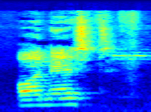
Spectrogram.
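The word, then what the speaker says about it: honest: फिर जैसे हम कहेंगे, मान लिया जाए कि ऑनेस्ट चाइल्ड, क्या कर देंगे, ऑनेस्ट चाइल्ड, तो इसको बोलने में ऑनेस्ट, ऑनेस्ट इन H silent रहता है, ऑनेस्ट, इसमें क्या लग जाएगा, एन लग जाएगा।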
